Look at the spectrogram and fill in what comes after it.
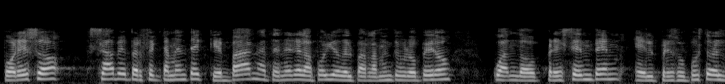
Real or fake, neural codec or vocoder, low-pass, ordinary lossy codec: fake; codec, 16 kHz, 8 kbps, FreqCodec, smaller model; 5.4 kHz; none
